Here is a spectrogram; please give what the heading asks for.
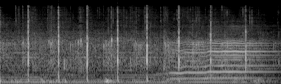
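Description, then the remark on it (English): A church audience claps for those who raised their hands, a steady rhythm of sharp beats roughly three per second, over sustained tones of music, with a few voices murmuring underneath. “Come on, church. Can we clap for the hands that went up?”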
